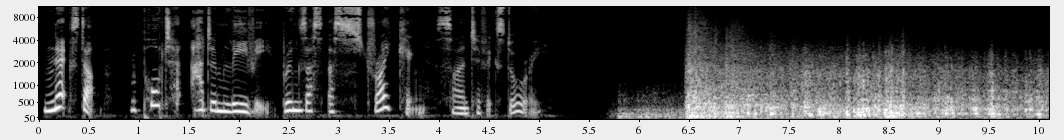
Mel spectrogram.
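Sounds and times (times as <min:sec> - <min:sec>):
speech: 0:00.0 - 0:05.2
thunder crack and rumble in a thunderstorm: 0:05.7 - 0:10.1.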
